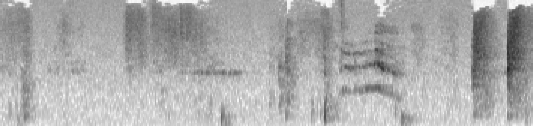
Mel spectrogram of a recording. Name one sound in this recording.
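A man speaks softly and close by.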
